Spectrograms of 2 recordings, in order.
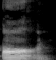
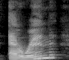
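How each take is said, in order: First: The name is said with one syllable. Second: The name is said with two syllables. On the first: The speaker calls it wrong. "they call her Ern" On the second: The speaker calls it right. "Her name has several syllables"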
